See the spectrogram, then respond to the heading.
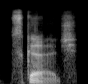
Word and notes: scourge: British English

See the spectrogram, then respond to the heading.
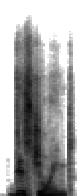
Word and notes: disjoint: Indian

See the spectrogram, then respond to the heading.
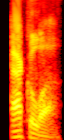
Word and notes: akela: American English

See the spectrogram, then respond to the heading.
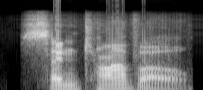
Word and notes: centavo: American English

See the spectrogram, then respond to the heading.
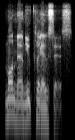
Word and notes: mononucleosis: British English

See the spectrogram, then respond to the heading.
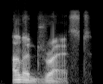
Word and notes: unaddressed: British English

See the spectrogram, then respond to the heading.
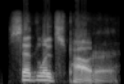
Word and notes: Seidlitz powder: American English

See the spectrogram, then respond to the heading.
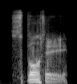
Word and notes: spotty: British English

